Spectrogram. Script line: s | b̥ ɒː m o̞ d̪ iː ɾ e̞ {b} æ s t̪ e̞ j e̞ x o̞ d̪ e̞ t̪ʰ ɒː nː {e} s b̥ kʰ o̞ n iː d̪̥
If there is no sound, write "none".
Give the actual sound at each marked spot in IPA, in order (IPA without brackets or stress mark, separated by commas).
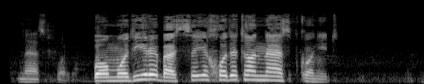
b, æ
